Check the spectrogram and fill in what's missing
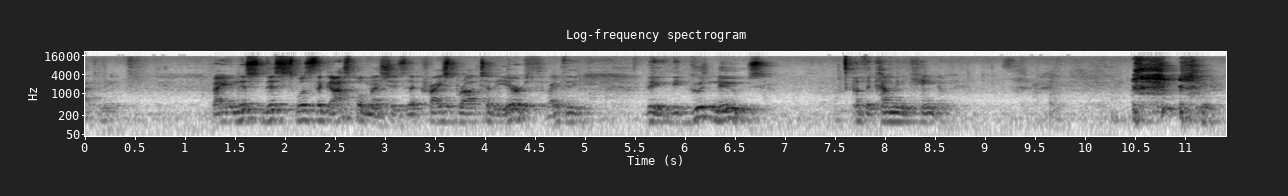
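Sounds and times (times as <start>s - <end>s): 
speech: 1.2s - 6.9s, 7.7s - 8.7s
harsh coughs: 10.4s - 11.4s.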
